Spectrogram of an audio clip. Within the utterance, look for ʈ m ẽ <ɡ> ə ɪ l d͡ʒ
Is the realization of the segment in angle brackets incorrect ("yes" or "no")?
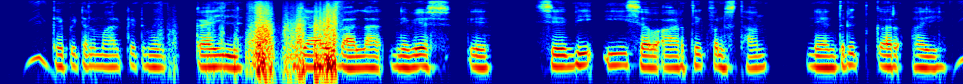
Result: yes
